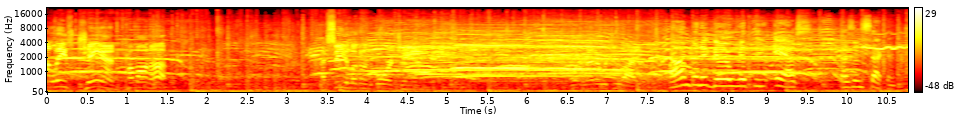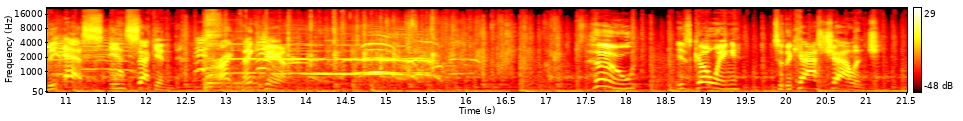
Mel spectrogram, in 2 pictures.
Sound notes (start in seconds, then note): 5.1 cheering; 12.7 ping; 14.8 applause and cheering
